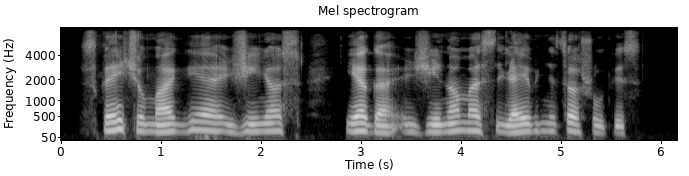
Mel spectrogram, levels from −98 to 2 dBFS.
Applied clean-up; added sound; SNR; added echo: none; none; none; none.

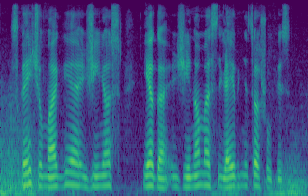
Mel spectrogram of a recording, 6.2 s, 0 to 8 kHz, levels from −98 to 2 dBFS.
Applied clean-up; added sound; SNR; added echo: none; Thunder / Rain; 13 dB; none.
